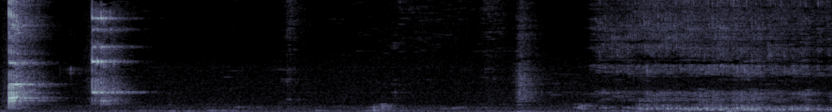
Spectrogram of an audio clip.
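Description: Two bright glass clinks ring out close together at the start as glasses are raised in a toast, followed by a few softer taps and then a rustling, slurping noise as a bitter drink is sipped.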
